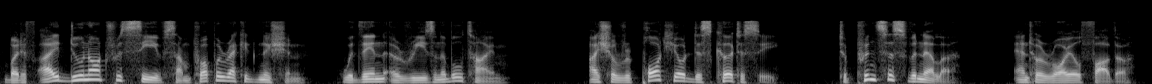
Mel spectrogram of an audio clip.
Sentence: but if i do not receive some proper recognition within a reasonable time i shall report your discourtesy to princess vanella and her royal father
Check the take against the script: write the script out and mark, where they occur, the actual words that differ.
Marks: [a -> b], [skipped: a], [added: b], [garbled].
but if i do not receive some proper recognition within a reasonable time i shall report your discourtesy to princess vanella and her royal father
